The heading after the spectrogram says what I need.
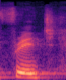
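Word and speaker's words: fridge: हैं क्योंकि वो कैसे ख एफ आर आई फ्रिज तो उसमें फ्रिज में डी साइलेंट होता है तो डी भी आएगा तो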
